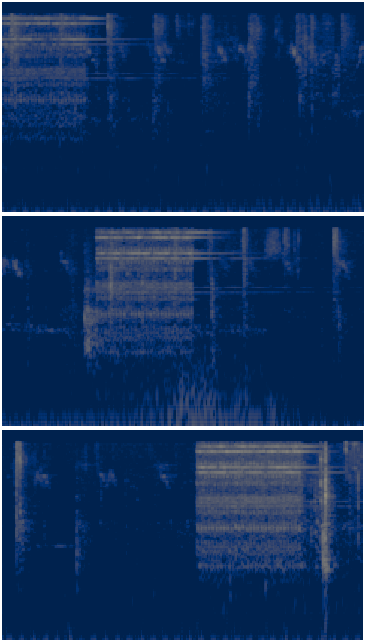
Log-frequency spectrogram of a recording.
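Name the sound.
landline telephone bell ringing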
